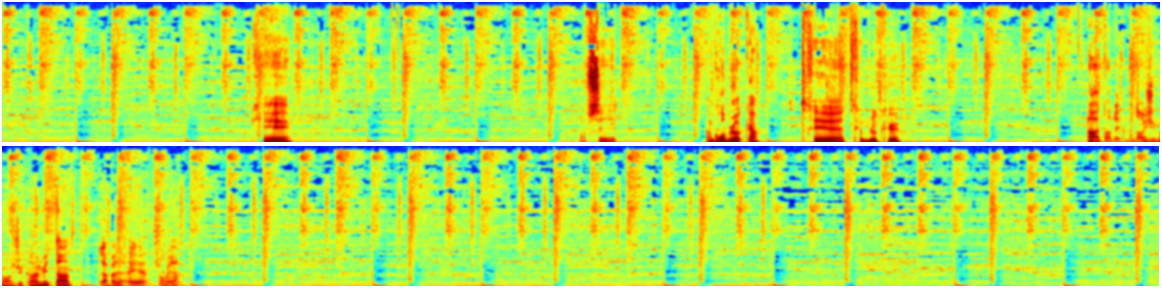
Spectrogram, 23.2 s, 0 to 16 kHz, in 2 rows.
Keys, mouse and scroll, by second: 12.2-13.7 scroll up 1, 13.7-15.4 scroll up 1, 15.4-17.6 scroll up 1, 17.6-18.5 scroll up 1, 18.5-20.8 scroll up 1, 20.8-23.1 scroll up 1.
